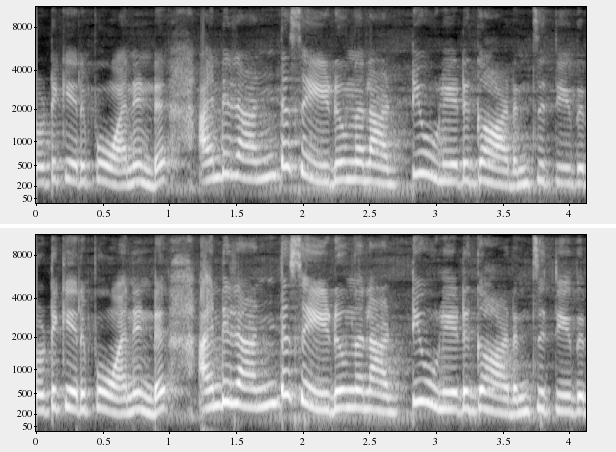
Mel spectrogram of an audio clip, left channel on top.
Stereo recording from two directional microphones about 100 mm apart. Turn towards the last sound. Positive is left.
turn(degrees=-20)  # may be behind; listen again after turning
